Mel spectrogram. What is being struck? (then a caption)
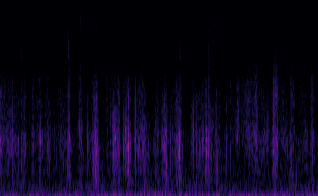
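Denim shorts waistband. Fingernails scratch the fabric of black denim shorts at the waistband and along the tops of the pockets. The result is a quiet run of short, dry, bright scratchy strokes over a steady low rumble.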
